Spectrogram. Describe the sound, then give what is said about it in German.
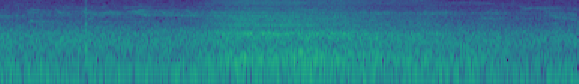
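A deep breath drawn in through the nose during a guided relaxation exercise, a soft, airy inhale that swells in the middle and then eases off, quiet and heard alone. “schließ mit mir gemeinsam die Augen und dann atme mal tief durch die Nase ein”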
